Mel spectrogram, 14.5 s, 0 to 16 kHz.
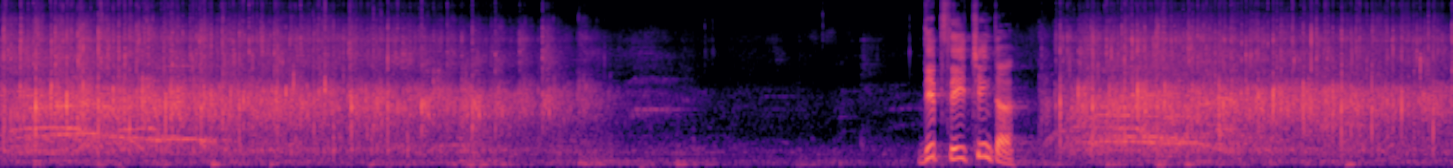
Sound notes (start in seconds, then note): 0.0 all applauding and cheering; 10.4 all applauding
